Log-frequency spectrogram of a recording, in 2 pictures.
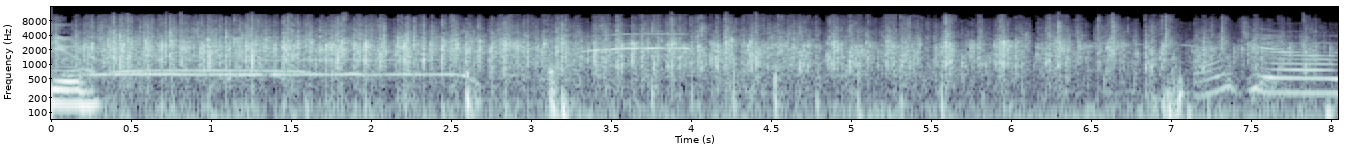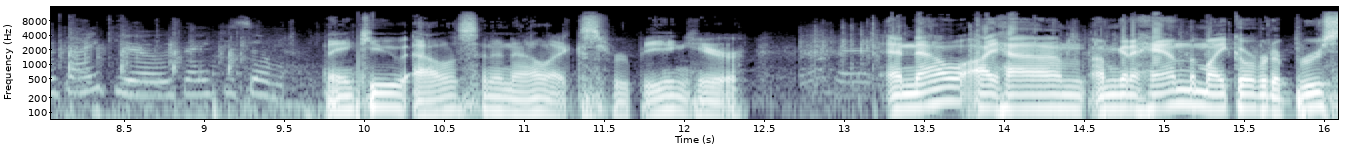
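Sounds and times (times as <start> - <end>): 
speech: 0.0 - 0.4, 8.0 - 12.6, 13.2 - 16.0
audience applause: 0.0 - 9.4, 13.0 - 16.0
whistles: 3.1 - 4.2.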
